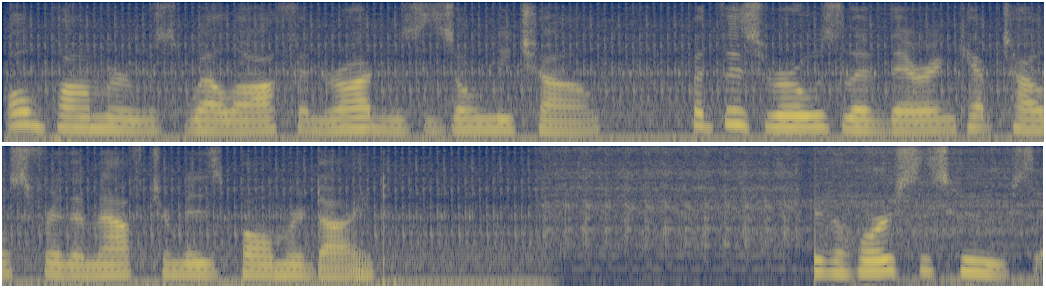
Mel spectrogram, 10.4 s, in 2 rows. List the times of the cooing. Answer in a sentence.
The cooing can't be heard in this clip.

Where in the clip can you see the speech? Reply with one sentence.
The speech can be heard from 0.0 to 7.2 s and from 9.2 to 10.3 s.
